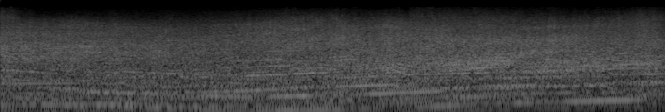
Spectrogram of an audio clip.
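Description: Several race cars howl around the Barber Motorsports Park circuit in a USRA Pro Division race, engine notes rising and falling as they pass, loud and continuous with no talk.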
